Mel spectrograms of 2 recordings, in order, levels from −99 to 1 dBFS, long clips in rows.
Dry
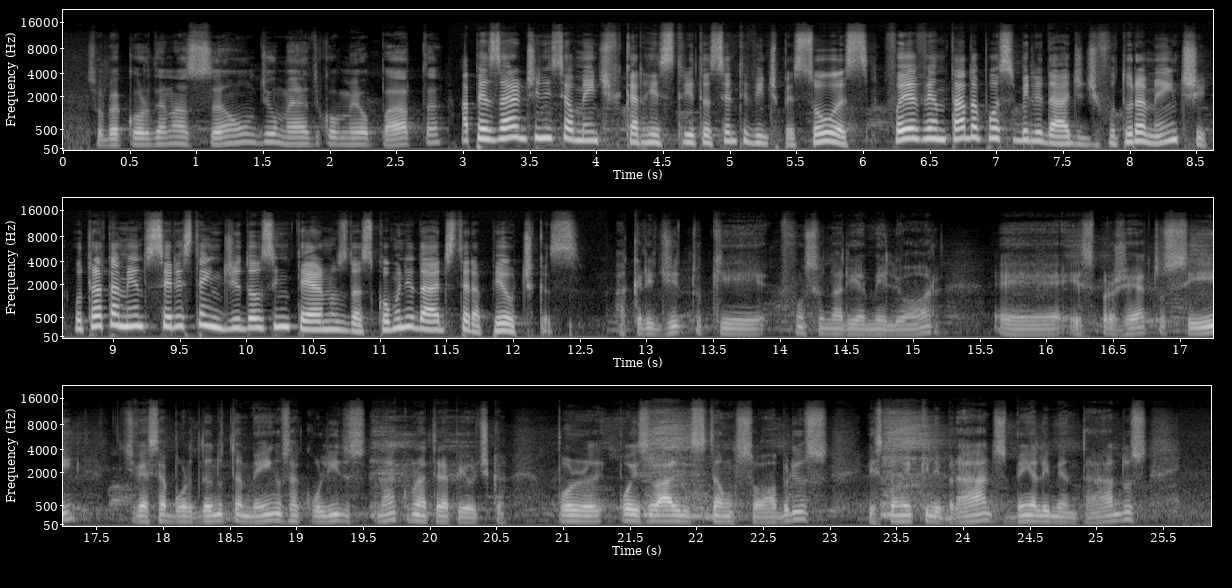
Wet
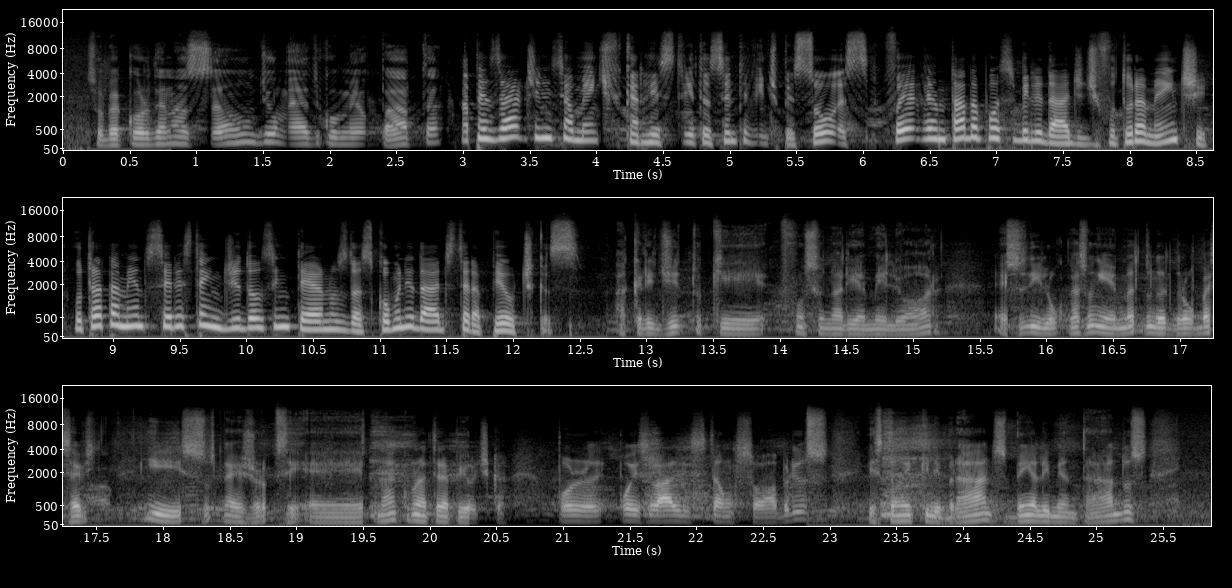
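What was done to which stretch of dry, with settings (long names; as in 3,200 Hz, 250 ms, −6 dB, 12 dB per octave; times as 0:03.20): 0:00.80–0:06.57: through-zero flanger with one copy inverted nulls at 1.7 Hz, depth 2.2 ms
0:15.70–0:19.49: reverse
0:20.29–0:22.83: three-way crossover with the lows and the highs turned down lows −18 dB, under 410 Hz, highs −22 dB, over 4,200 Hz
whole clip: treble cut that deepens with the level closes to 1,400 Hz, closed at −20 dBFS; level −7 dB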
